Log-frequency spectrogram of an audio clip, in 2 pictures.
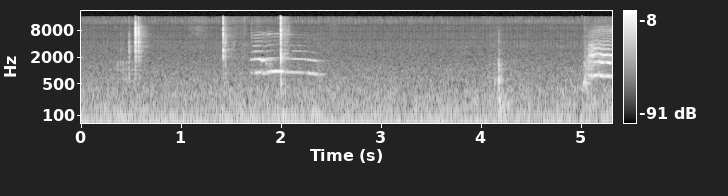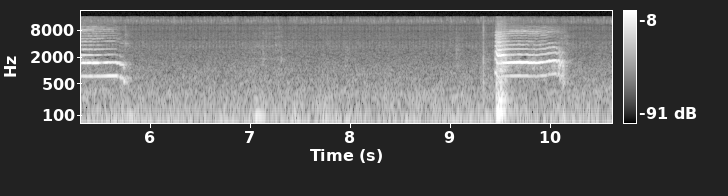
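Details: The Black Widow, a pet cat at home before her chicken broth and brown rice dinner, gives three separate meows several seconds apart, the later two longer and wavering, among light clicks and tapping in a quiet room.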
